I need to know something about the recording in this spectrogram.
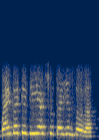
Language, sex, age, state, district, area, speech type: Kashmiri, female, 30-45, Jammu and Kashmir, Anantnag, rural, conversation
